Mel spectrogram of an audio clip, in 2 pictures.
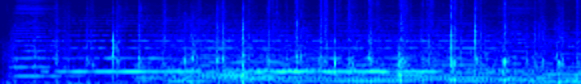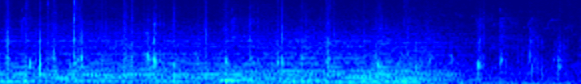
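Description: Horses clip-clop steadily on arrival at a castle, hooves tapping in a brisk repeated rhythm under bright medieval-style music that continues throughout.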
